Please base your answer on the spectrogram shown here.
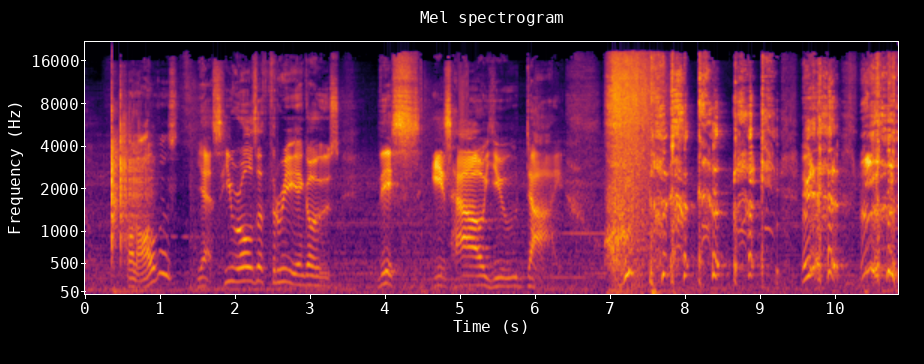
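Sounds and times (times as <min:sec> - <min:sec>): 
speech: 0:00.6 - 0:08.9, 0:09.6 - 0:10.8
person's voice imitating a dragon head coughing: 0:07.2 - 0:10.8.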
